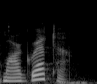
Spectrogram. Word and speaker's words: Margrethe: My Christian name is Margrethe, which is a Margaret, is the Norwegian Margaret. It's spelled M-A-R-G-R-E-T-H-E. – See, now, I never knew that. Margrethe. Something I just learned.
